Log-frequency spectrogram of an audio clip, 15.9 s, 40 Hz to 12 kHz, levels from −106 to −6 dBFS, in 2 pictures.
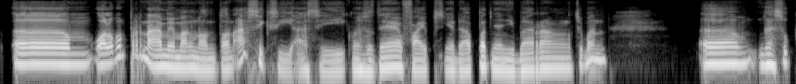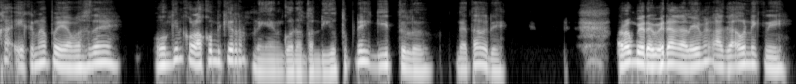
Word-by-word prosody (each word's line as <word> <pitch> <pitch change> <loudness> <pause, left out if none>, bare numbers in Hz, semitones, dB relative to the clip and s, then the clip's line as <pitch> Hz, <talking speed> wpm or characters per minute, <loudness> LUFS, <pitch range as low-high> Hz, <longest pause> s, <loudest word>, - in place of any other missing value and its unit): mmm, 160 +1 +2
walaupun 170 +12 0
pernah 240 - -1
memang 130 -2 0
nonton, 115 0 -4
asyik - - -6
sih, 100 -4 -10
asyik 100 -1 -9
maksudnya 110 +5 -2
vibes-nya 110 +1 -6
dapat, 110 +5 -1
nyanyi 110 -1 -2
bareng, 120 +2 -3
cuman, 215 - -4 0.9
eee, 165 0 +2 0.2
nggak 155 0 0
suka 175 0 -8
ya, 140 - -3
kenapa 165 +5 -1
ya, 140 -4 +4
maksudnya, 155 +5 +2 0.3
mungkin 155 +7 +2
kalau 180 -6 +4
aku 195 +5 0
mikir, 195 +3 +1 0.2
mendingan 100 -5 -5
gue 100 +1 -3
nonton 95 +1 -4
di 95 - -4
YouTube 110 - -5
deh 190 - +4
gitu 145 0 -2
loh, 110 -2 -1 0.3
nggak 115 -1 -5
tahu 155 +1 +1 0.2
deh. - - -10 1.2
Orang 170 - +9
beda-beda 155 +1 +8
kali 140 -2 +4
ya, - - +7
emang 185 - -2
agak 135 0 0
unik 160 -1 +1
nih, 125 -1 0
140 Hz, 165 wpm, -23 LUFS, 110-165 Hz, 1.2 s, Orang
